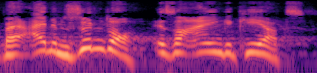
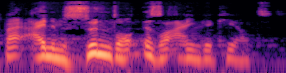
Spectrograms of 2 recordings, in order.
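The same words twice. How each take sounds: First: It is said with grateful, joyful warmth. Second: It is said with scornful, grumbling contempt. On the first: The visit is seen as good news. The speaker calls it right. "sondern im Tone der Dankbarkeit und Freude" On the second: The visit is seen as a scandal. The speaker calls it wrong. "den die braven Bürger mit ihrer ganzen Verachtung aussprechen"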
